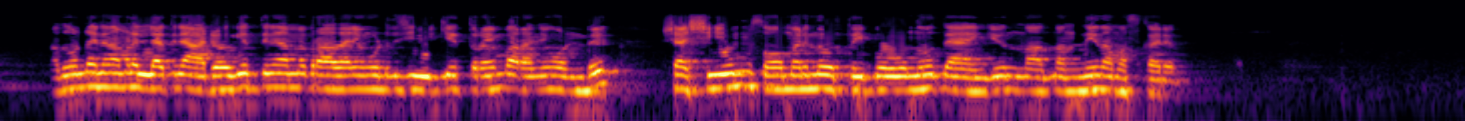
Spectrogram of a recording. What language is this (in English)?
Malayalam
